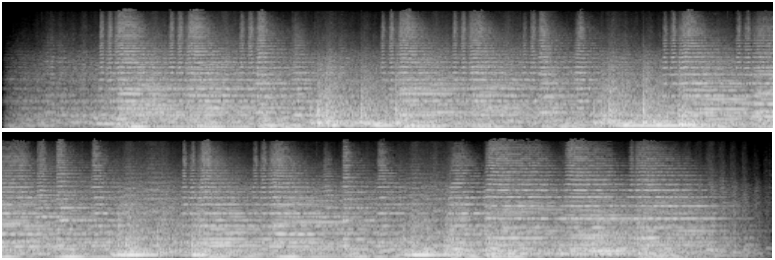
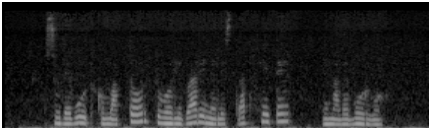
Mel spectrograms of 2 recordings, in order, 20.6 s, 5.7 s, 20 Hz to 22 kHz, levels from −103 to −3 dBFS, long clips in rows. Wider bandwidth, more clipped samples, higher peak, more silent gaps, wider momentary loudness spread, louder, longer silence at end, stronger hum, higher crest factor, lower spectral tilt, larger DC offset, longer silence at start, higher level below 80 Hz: about the same, 17 kHz vs 16.5 kHz; neither; first, -2 dBFS vs -36 dBFS; neither; about the same, 7 LU vs 9 LU; first, -21 LUFS vs -49 LUFS; about the same, 0.15 s vs 0.05 s; neither; about the same, 18 dB vs 14 dB; second, -5.5 dB/octave vs -8 dB/octave; neither; about the same, 0.1 s vs 0.2 s; first, -32 dBFS vs -72 dBFS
